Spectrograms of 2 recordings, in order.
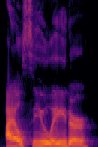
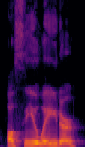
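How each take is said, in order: First: "I'll" is said fully, like "aisle". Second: "I'll" is reduced, sounding like "all". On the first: The speaker calls it wrong. "it's pronounced as aisle" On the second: The speaker calls it right. "reduce the I will, not to I'll, but even more, so to all"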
